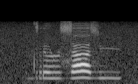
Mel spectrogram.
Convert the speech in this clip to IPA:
d r ə ɹ z a z y

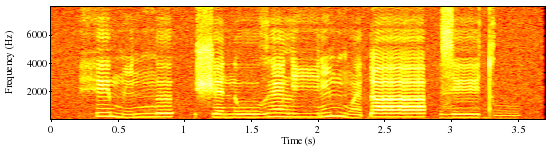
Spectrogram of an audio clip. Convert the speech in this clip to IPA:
h e˦ m ĩ˨˦ n ŋ ə˦ | ʃ ɛ˧ n oː˧ ɣ ɛ̃˦ l iː˧ ɾ ĩ˦ m ɡʷ ɛ̃˨ ɗ aː˦ | z eː˧ d u˨

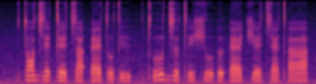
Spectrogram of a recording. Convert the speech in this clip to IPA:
t ɒ d͡z ɛ t ɛ t͡s a ʔ æ t ɤ t ɪ | tʼ ɤ d͡z ə tʼ e ʃ ɤ ʔ ə ʔ æ t͡ʃ ɛ t͡s æ tʼ a

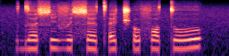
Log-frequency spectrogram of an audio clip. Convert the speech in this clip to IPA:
d ɜ ɬ i v e ɬ ɛ tʼ ɛ t͡ʃʼ o f ɒ t o

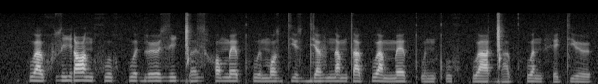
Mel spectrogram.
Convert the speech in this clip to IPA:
kʷ a xʷ z i ɾ ɑ n xʷ ɜ xʷ kʷ ɛ ɡ ø z i ɡ͡ǀ ɜ z h ɔ m ɛ kʷʰ e m ɔ z tʲ ø z dʲ a v n a m t a kʷ a m ɛ kʷʼ ɛ n kʷʼ e xʷ kʷ a ɡ͡ǀ a kʷʰ a n h e tʲ ø

